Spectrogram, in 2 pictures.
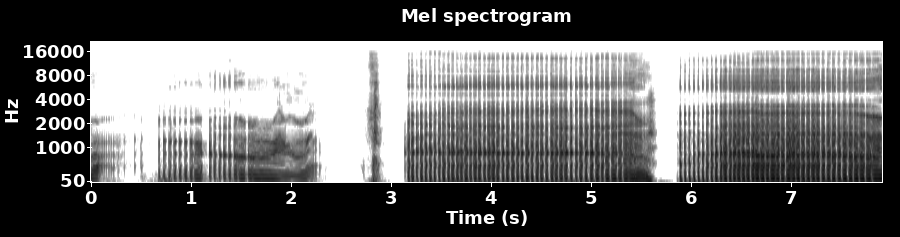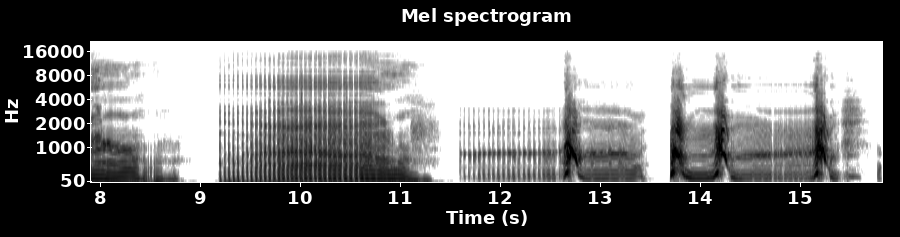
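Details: Dogs fighting over food: several long, rough growls separated by brief pauses, ending in a burst of four loud barks over the last few seconds.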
